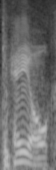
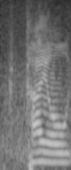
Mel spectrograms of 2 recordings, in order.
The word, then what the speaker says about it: Kyle: No, not Kale. It's Kyle, like Ciao. Chow?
